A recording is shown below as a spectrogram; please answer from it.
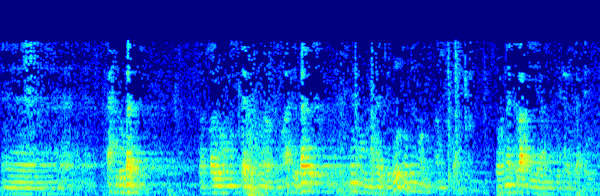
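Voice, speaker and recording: Fast-talking teacher. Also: male voice, fairly low pitch, noisy background. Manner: explanatory, fills pauses with drawn-out "ah", asks the class rhetorical checks. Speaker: religious teacher. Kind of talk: lecture explaining Quran commentary. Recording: distant, echoey, tinny phone-like lecture recording.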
